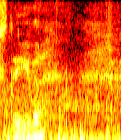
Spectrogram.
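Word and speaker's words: Stephen: Kirby Steven West and it's a pH it's not a v it's steepen pronounced steeven I don't know why we're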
